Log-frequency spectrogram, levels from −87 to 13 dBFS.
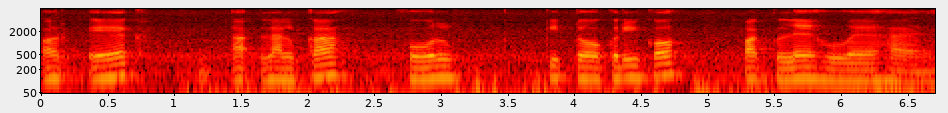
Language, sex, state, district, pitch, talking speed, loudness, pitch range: Hindi, male, Uttar Pradesh, Budaun, 115 Hz, 100 wpm, -31 LUFS, 110-125 Hz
